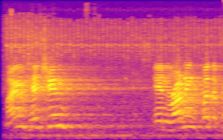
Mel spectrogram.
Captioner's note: film reel running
